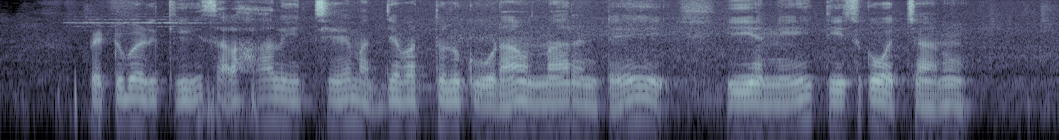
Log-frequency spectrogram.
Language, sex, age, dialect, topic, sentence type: Telugu, male, 18-24, Utterandhra, banking, statement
